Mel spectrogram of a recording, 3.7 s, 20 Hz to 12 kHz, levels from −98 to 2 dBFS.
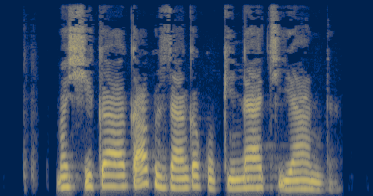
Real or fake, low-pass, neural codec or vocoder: real; 10.8 kHz; none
